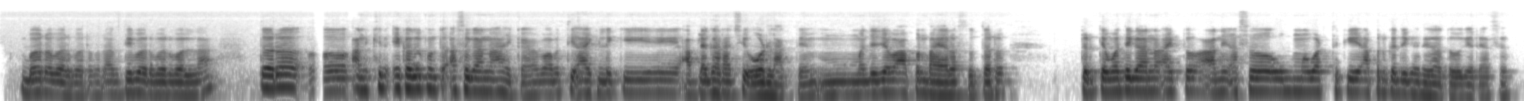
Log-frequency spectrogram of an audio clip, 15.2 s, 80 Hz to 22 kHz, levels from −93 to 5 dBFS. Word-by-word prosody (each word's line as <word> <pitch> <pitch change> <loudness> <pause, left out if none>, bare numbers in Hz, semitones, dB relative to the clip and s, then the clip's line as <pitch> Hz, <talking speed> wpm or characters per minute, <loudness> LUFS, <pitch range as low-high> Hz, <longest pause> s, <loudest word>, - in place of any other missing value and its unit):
बरोबर, 130 -3 -1
बरोबर, 110 +1 -6
अगदी 120 +2 -2
बरोबर 120 -3 +1
बोलला. 115 +4 0 0.5
तर 170 0 +6
अ, 170 -5 0 0.3
आणखीन 150 +3 0
एखादं 160 0 +5
कोणतं 160 -1 -1
असं 145 0 +2
गाणं 140 -1 +1
आहे 135 -2 -1
का, 110 +1 -4
बाबा 120 0 -2
ते - - +3
ऐकलं 125 0 -1
की 135 -1 -3 0.6
आपल्या 120 +1 0
घराची 120 -1 0
ओढ 110 +1 +5
लागते 105 0 -2
म 115 +1 -2
म्हणजे 120 +1 +1
जेव्हा 130 -1 +2
आपण 130 0 -1
बाहेर 115 -1 +3
असतो 115 -2 -3
तर 120 +1 0 0.8
तर 135 -1 +3
तेव्हा 140 -1 +5
ते 150 - +7
गाणं 140 -1 +2
ऐकतो 140 +1 -2 0.2
आणि 130 +1 -1
असं 135 +2 -2
उम्म, 140 0 +2
वाटतं 140 0 -2
की 135 -1 +2
आपण 135 0 -4
कधी 125 -1 0
घरी 115 - 0
जातो 105 -1 -1
वगैरे 100 0 -3
असं. 105 0 -9
130 Hz, 175 wpm, -21 LUFS, 115-140 Hz, 0.8 s, ते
